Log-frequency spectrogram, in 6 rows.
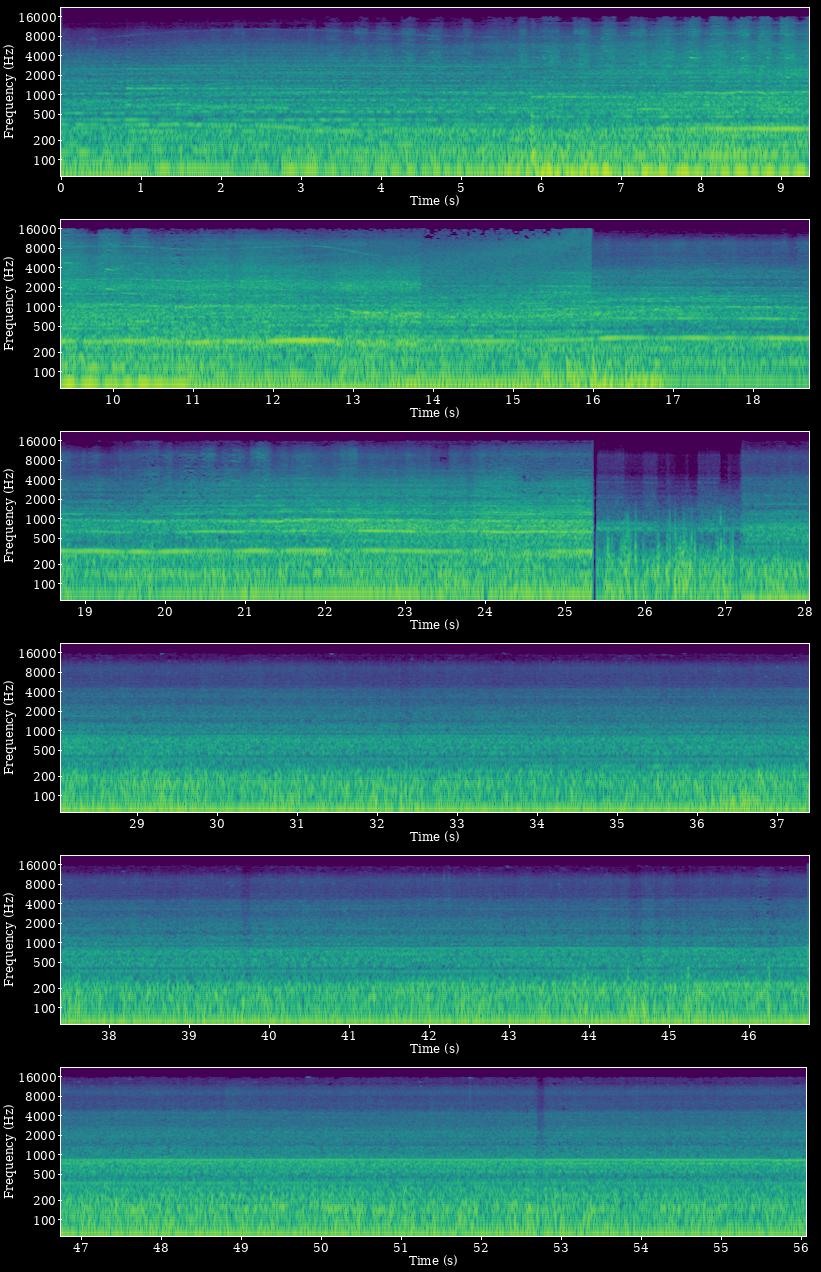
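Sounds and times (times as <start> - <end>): steady high tone: 0.0 - 29.6, 46.7 - 56.0
heavy vehicle engine humming: 0.0 - 56.0.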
